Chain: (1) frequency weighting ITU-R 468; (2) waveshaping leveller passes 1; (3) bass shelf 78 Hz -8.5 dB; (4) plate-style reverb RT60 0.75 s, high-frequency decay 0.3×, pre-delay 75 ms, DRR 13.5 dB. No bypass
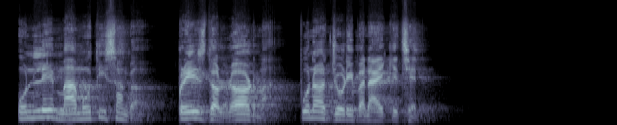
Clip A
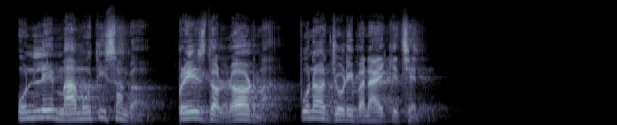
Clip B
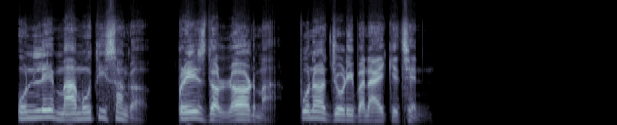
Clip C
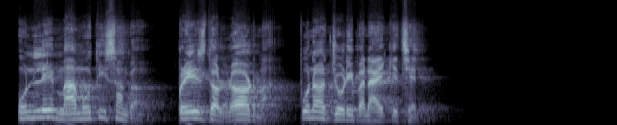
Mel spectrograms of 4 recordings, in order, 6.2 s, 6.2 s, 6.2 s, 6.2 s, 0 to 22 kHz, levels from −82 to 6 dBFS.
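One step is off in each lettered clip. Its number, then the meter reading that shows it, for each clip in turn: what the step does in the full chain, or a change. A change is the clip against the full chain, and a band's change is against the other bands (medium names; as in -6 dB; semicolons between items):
2, crest factor change +3.5 dB; 4, momentary loudness spread change +2 LU; 3, 125 Hz band +1.5 dB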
